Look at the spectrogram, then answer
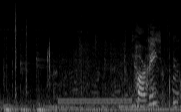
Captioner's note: dial tone drones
